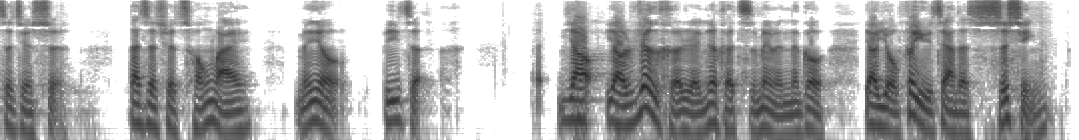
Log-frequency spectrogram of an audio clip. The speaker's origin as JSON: {"language": "Chinese", "country": "Hong Kong", "said": "我是从香港来的，所以我是讲到香港"}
